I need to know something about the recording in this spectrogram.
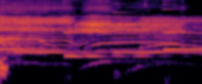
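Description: A sheep bleating once, a long drawn-out call that rises and then falls in pitch, over faint steady background notes.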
